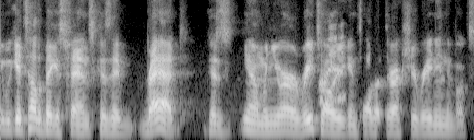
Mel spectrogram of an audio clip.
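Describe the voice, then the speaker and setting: In a quiet background, a man with a Canadian accent speaks in a bright, sharp tone with ordinary pitch variation. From Canada. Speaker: author and publishing podcast host; publishing podcast host. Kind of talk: live Q&A stream. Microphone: studio mic.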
